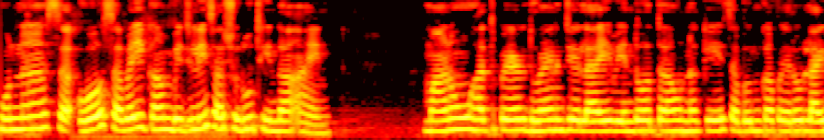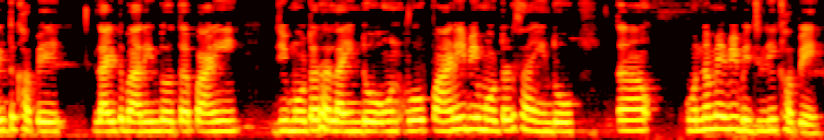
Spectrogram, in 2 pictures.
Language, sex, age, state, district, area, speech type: Sindhi, female, 30-45, Delhi, South Delhi, urban, spontaneous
